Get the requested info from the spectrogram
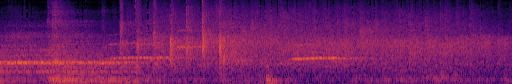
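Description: Figure-skating program music ending about two seconds in, followed by audience applause that gradually fades away.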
